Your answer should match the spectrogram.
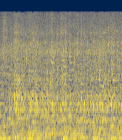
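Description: Scania lorry's diesel engine running as the tractor unit pulls a loaded trailer, heard under background music.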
